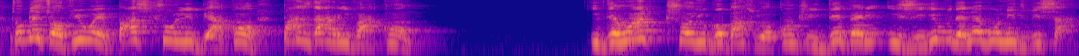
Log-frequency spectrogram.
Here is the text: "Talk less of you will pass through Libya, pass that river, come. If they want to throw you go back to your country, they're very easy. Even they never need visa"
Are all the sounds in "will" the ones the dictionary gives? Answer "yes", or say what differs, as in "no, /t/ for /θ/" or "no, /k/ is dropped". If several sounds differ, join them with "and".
no, /n/ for /l/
